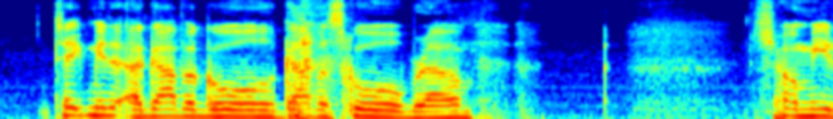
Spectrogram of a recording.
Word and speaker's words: gabagool: Take me to a gabagool, gaba school, bro. Show me the way. The pronunciation of gabagool, a mutation of the word capicola, might surprise.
